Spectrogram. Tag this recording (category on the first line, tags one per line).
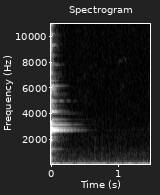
Sound effects > Objects / House appliances
bonk
clunk
drill
fieldrecording
foley
foundobject
fx
glass
hit
industrial
mechanical
metal
natural
object
oneshot
perc
percussion
sfx
stab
